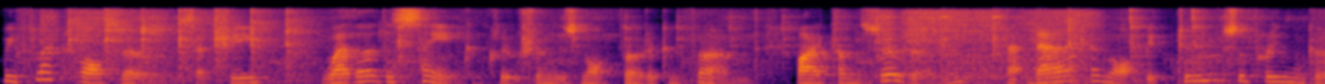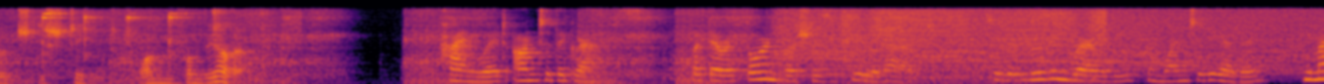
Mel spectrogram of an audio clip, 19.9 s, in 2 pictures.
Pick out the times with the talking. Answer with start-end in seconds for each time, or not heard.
0.0-11.8, 13.2-19.8.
